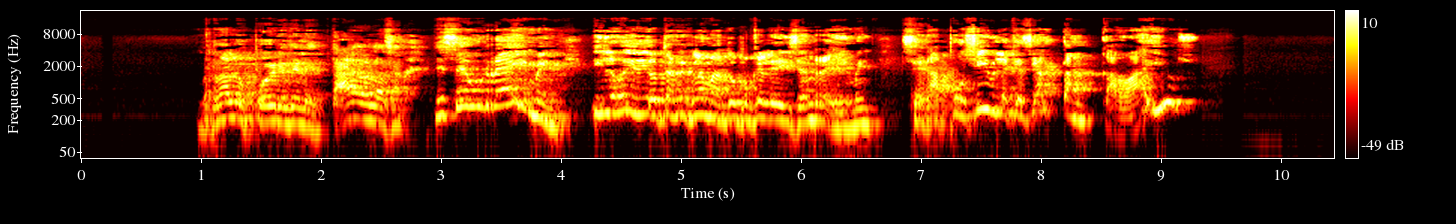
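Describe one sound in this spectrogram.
An elderly man speaks with animation close to a phone microphone.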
